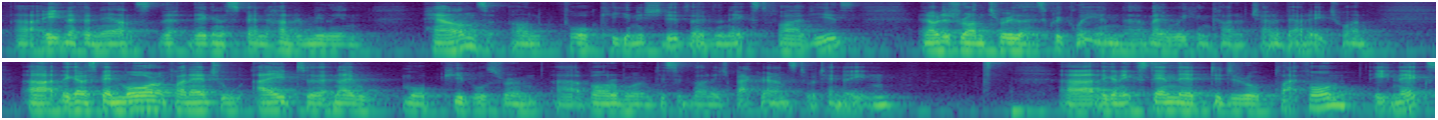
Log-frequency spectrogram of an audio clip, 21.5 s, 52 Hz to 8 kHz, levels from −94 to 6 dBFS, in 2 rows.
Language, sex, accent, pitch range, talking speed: English, male, Australian, 95-105 Hz, 190 wpm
